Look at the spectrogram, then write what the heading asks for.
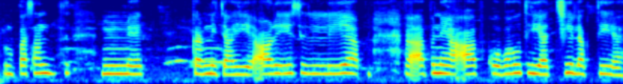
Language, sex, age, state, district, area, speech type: Urdu, female, 18-30, Bihar, Supaul, urban, spontaneous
